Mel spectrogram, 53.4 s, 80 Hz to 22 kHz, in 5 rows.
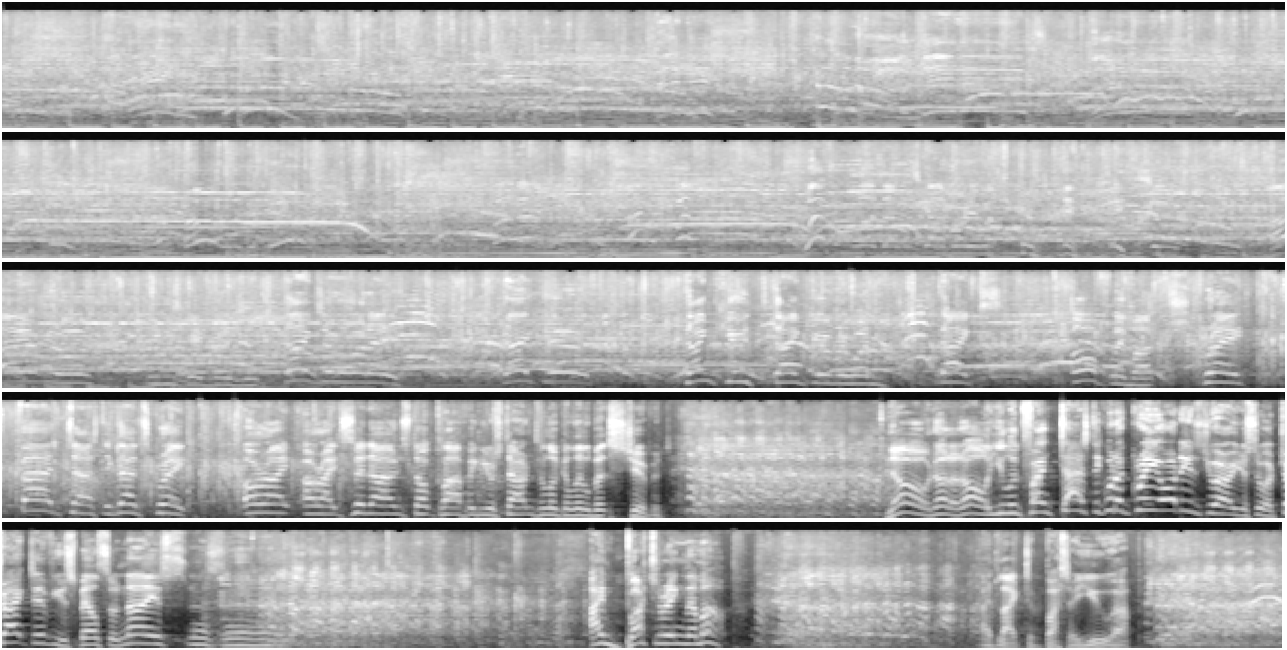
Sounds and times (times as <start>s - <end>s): Speech: 30.3s - 37.6s, 39.4s - 45.0s, 47.7s - 48.9s, 50.9s - 52.3s.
